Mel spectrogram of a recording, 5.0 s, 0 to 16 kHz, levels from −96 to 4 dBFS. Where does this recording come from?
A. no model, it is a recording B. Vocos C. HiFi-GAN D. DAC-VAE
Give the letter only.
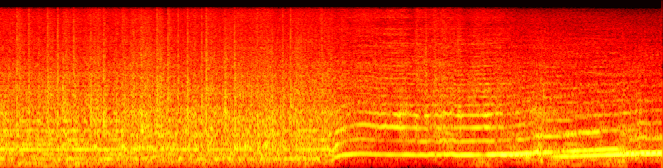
D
